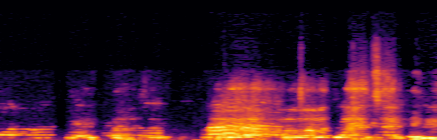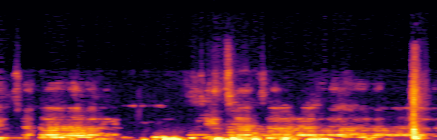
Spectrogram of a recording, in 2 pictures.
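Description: A man speaks steadily into a microphone close by, reading out or chanting.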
